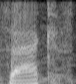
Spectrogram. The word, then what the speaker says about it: Zach: My name is Zach, spelled Z-A-C-H. – Z-A-C-H. Last name, please. – Miller, M-I-L-L-E-R. – M-I-L-L-E-R.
